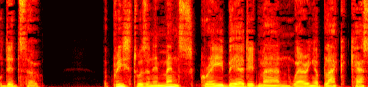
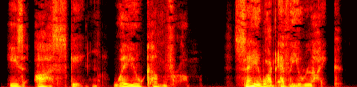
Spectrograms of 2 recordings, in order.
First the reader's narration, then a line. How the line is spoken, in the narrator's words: Balthamos murmured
